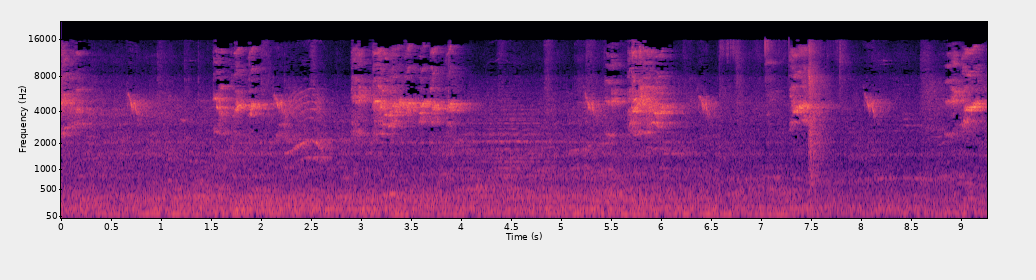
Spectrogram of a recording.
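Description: Small birds chirping: short, high chirps come every second or so over a steady low rumble.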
